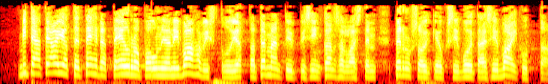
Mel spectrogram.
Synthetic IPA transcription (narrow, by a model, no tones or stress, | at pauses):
mit̪æt̪eɑjot̪ːet̪ehdæet̪ːæeuroːpɑunioniʋɑhʋist̪uːjot̪ːɑt̪æmænt̪yːpːisiːŋkɑnsɑlˑɑist̪enperusoikeuksiːʋʋoit̪ɑisiːʋʋɑikut̪ːɑː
